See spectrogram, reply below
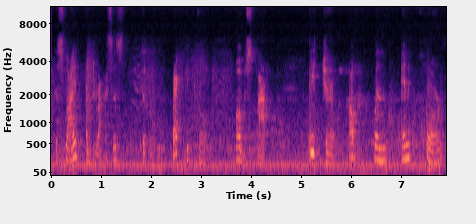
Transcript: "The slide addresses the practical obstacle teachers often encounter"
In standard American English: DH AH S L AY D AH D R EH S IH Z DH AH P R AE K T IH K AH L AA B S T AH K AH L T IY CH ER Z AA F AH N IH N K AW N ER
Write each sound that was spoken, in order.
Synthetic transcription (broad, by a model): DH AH S L AY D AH D R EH S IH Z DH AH P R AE K T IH K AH L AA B S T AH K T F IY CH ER AA P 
